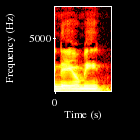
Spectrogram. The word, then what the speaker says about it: Naomi: Um, so, anyways, I don't really correct people if they mispronounce my name because I was definitely told I was enough as a child, probably like every day of my life. But that being said, I mean, it's definitely Naomi and not Naomi.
